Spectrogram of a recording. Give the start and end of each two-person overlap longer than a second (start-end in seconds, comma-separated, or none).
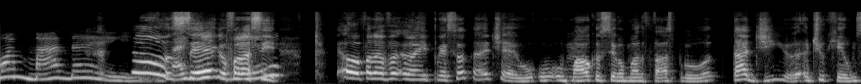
1.3-2.8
